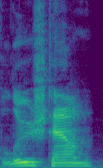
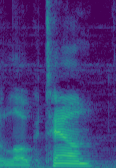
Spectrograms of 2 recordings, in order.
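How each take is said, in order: First: The first word sounds like 'luge'. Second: The first word sounds like 'log'. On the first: The speaker calls it wrong. "Just kidding" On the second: The speaker calls it right. "the town is pronounced like prologue"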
